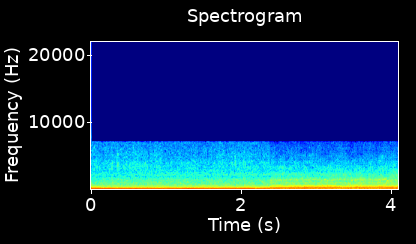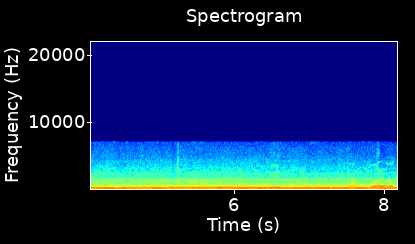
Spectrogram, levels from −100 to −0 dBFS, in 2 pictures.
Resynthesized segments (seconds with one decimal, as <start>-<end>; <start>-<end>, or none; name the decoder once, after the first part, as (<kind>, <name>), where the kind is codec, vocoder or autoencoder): 2.2-4.6 (codec, HILCodec)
